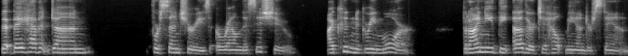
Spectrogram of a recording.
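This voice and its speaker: A woman speaks with a Southern US accent at a fairly slow pace. Her pitch is medium and varies in an ordinary way. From US South, Alabama. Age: 60s. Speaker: author and therapist. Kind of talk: webinar interview. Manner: halting.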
